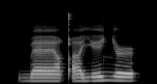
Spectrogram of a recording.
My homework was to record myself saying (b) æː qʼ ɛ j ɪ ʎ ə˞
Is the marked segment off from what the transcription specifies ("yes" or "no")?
no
